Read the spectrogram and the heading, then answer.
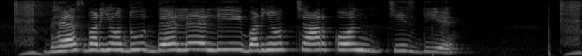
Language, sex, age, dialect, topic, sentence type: Maithili, female, 18-24, Angika, agriculture, question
